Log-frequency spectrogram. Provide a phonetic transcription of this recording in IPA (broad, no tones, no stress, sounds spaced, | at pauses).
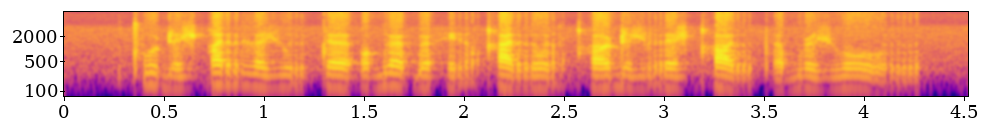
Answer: tʼ u ɖ ɜ ʒ q ə r ɣ ɜ ʒ u r t ɜ ʔ ɔ ɡ œ ɓ œ h e r qʰ ɜ r o r qʰ u ɖ ɜ ʒ r ɜ ʒ qʰ o r pʼ ɐ b ə˞ ʒ ð o r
